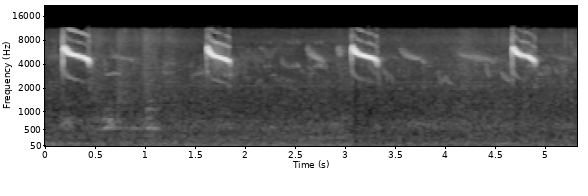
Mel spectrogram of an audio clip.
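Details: Small bird with blue eyes, singing as it does every day: four bright, high, downslurred whistles roughly every one and a half seconds, with quiet twitters in the gaps.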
